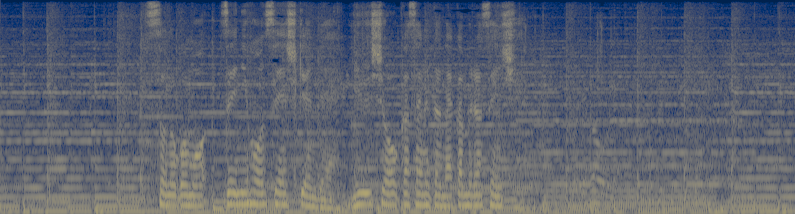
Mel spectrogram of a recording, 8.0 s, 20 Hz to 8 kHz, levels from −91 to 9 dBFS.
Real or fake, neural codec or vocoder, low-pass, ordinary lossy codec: real; none; none; none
